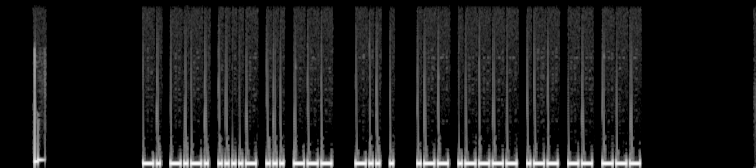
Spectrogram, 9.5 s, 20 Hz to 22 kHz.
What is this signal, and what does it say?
Morse code, heard as a keyed tone, about 28 wpm, 700 Hz. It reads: NC4SO DE W1WMO
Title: USA Callsign DE Callsign - 5 Characters - 28wpm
